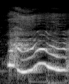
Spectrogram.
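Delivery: high sharp frightened gasp; little girl gasping at being put in timeout. Retold or imitated. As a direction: gasp loud as a shocked toddler. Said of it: "so freaking out".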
